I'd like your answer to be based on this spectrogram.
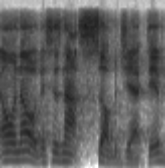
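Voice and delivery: normal talking voice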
